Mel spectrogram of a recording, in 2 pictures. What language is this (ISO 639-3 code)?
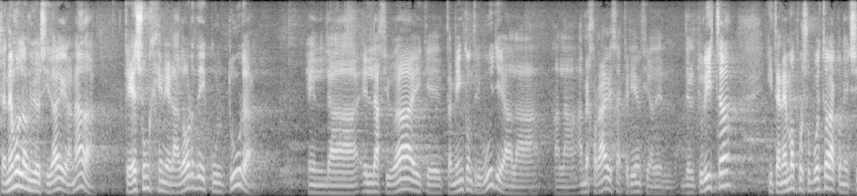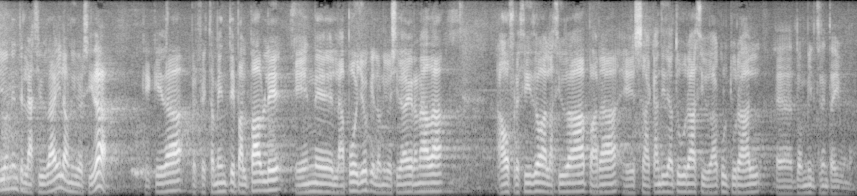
spa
